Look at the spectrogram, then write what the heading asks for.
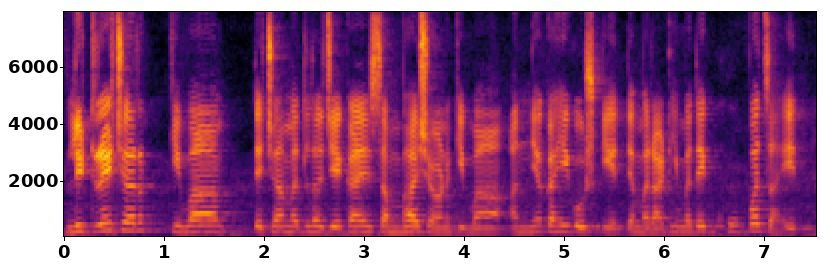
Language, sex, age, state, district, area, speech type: Marathi, female, 60+, Maharashtra, Pune, urban, spontaneous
